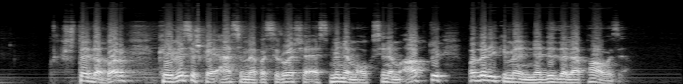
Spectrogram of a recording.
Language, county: Lithuanian, Marijampolė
